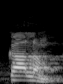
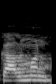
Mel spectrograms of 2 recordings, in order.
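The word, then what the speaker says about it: column: silent हो जाता है कलम ठीक है क्या पढ़ेंगे इसको कलम लेकिन कुछ लोग कलमान पढ़ने हैं जो की गलत शब्द है दम ठीक है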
